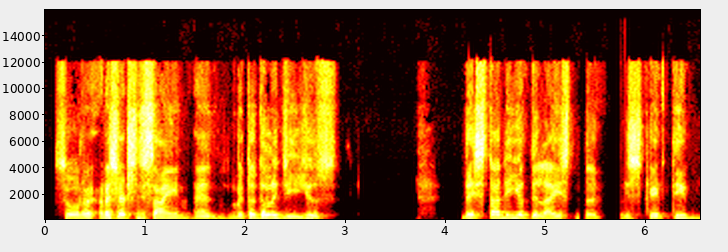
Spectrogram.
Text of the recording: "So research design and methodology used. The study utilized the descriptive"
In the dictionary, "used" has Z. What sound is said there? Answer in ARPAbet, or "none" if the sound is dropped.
S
